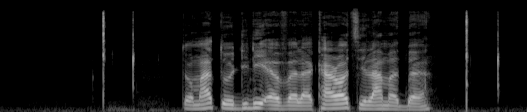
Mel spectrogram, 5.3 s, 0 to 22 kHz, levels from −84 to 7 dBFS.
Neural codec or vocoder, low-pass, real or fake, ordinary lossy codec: none; 14.4 kHz; real; Opus, 64 kbps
